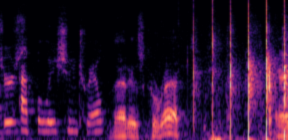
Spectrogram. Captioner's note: spectators clap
